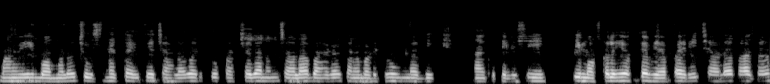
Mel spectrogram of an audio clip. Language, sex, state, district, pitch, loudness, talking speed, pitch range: Telugu, male, Andhra Pradesh, Visakhapatnam, 155 Hz, -16 LUFS, 165 wpm, 150-165 Hz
